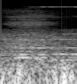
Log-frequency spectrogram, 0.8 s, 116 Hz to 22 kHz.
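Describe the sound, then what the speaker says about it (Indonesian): A KRL commuter electric train sets off from track 13 at the elevated Manggarai station, a low steady rumble with a whirring drone, close and constant through the brief moment. "berangkat lagi deh KRL feeder Bogor"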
